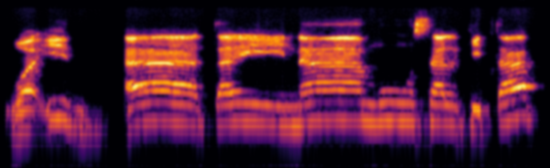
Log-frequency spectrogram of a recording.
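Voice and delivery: slow chanted recitation running on; tajwid recitation. Shown as a demonstration. Ustaz showing the joined reading, slow melodic chant. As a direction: recite slowly, carrying on past kitab. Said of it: "Kalau kita sambung".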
